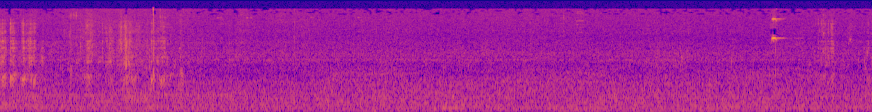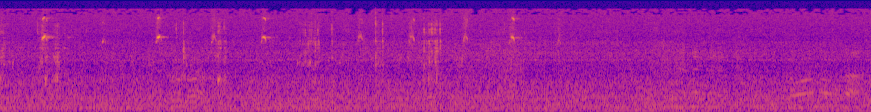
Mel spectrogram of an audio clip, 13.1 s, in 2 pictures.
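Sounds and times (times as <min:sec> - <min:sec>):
small bird chirping: 0:06.8 - 0:07.0, 0:07.7 - 0:10.5.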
